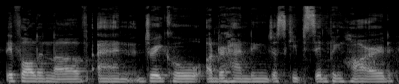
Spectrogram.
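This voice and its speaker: A woman's voice: rumbling low, flat delivery, moderate pace. A woman co-hosting a podcast, chatting casually and informally about fan fiction in a giggly, rambling way. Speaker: podcast co-host.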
